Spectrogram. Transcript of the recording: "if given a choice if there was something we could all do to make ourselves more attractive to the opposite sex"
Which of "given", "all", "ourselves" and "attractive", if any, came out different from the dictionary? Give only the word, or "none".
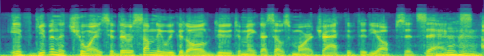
none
